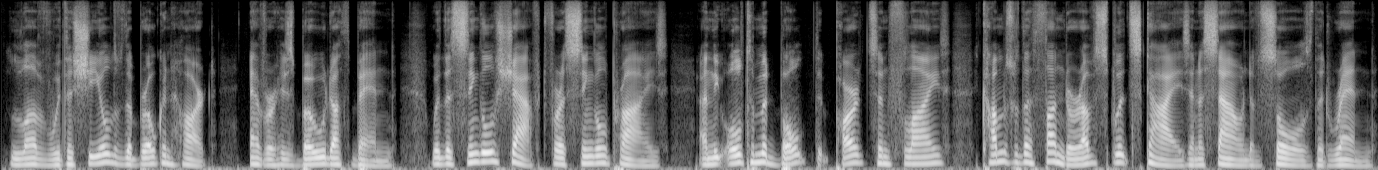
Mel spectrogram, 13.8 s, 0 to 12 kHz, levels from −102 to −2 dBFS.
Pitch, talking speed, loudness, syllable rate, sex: 125 Hz, 185 wpm, -18 LUFS, 4.4 syllables/s, male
